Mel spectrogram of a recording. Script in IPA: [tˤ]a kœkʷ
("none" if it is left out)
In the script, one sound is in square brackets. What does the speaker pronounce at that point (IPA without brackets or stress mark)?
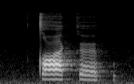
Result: tˤ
